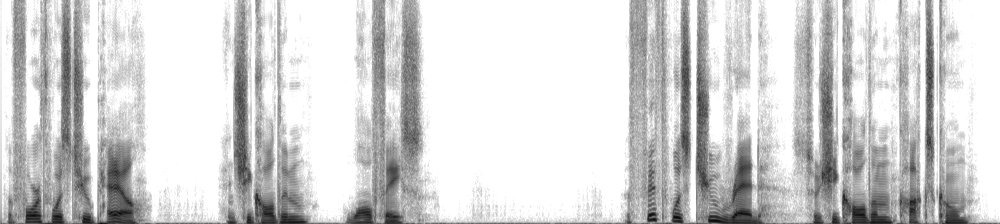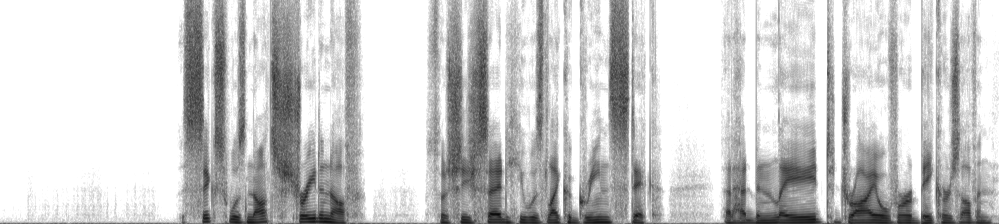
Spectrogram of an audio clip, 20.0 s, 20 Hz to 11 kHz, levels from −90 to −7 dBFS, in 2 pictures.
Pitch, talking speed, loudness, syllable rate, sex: 120 Hz, 135 wpm, -19 LUFS, 4.0 syllables/s, male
